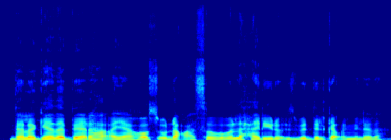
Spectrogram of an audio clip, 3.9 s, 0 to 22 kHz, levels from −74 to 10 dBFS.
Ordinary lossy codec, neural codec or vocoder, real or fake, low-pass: none; vocoder, 44.1 kHz, 128 mel bands every 256 samples, BigVGAN v2; fake; none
